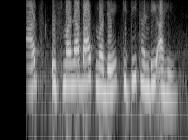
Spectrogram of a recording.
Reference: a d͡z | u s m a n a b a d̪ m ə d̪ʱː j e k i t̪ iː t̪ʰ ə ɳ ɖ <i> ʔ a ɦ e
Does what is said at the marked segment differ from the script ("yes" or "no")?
yes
